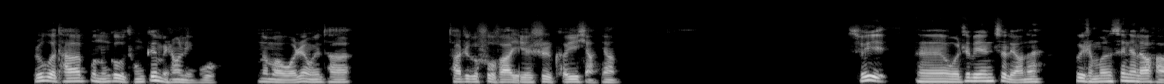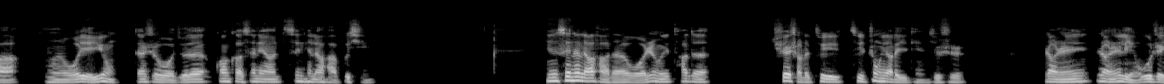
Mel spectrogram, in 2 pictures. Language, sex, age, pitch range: Chinese, male, 20-39, 105-140 Hz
